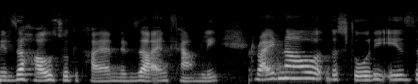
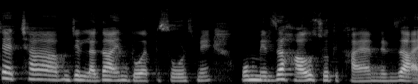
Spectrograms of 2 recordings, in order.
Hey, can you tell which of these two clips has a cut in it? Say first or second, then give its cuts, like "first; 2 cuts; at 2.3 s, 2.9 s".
first; 1 cut; at 2.5 s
